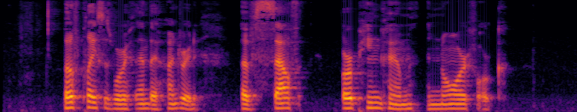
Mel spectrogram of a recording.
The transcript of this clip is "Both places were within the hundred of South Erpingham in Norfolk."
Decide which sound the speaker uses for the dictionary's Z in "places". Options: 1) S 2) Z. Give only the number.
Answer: 2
